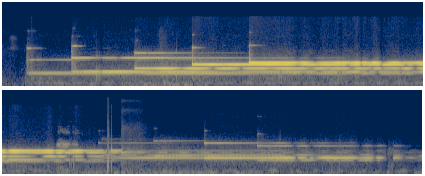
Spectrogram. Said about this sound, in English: This is my favorite thing right now. This is my flow chime, and it's so cool.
